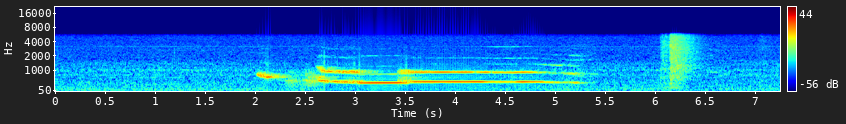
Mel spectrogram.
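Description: Siberian husky howling: one long howl of about three seconds that starts a couple of seconds in with a falling glide, breaks briefly, then holds a steady pitch and tails off downward. A short, sharp noise follows about a second later.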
